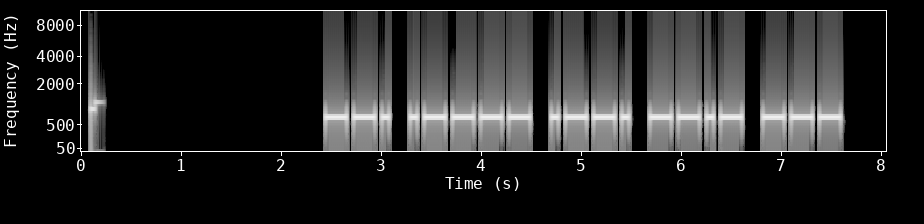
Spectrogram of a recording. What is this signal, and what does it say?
Morse code, heard as a keyed tone, about 17 wpm, 700 Hz. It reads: G1PQO
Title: DXCC-100 Call Signs - 5 Characters - Repeated 3x - 17wpm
